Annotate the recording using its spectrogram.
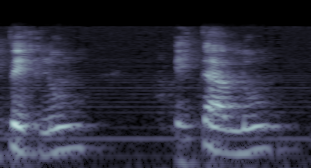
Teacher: Y stabulum y no stablum, fíjense como la voy a marcar con el color negro, esta sílaba, esta es una sílaba átona, no está acentuada. La de speculum y la de stabulum no está acentuada. Y por lo tanto se oye menos y la gente no la repite. Por eso dice speculum, stablum, y de ahí genera los cambios que se avecinan.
